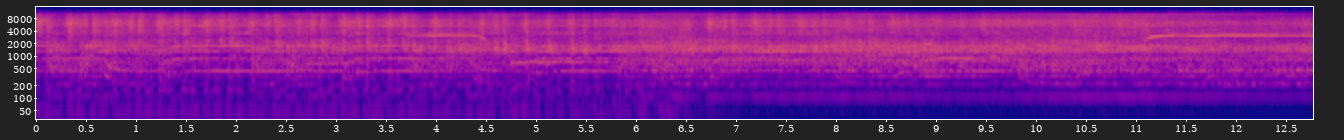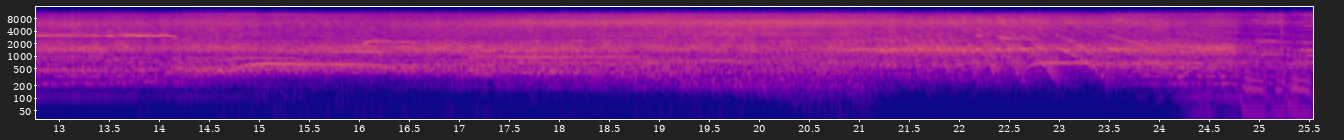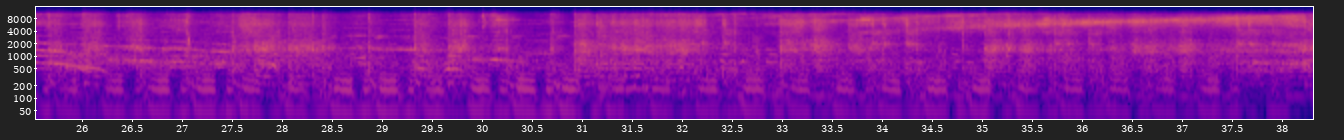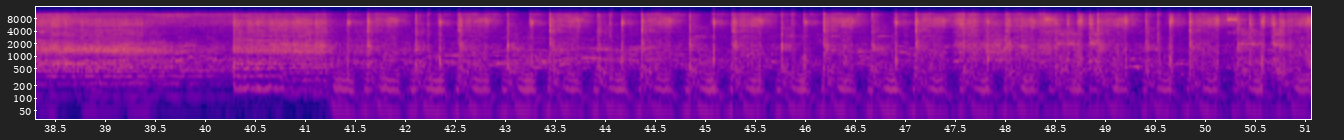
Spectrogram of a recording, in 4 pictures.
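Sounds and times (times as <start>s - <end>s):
electronic dance music: 0.0s - 51.0s.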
